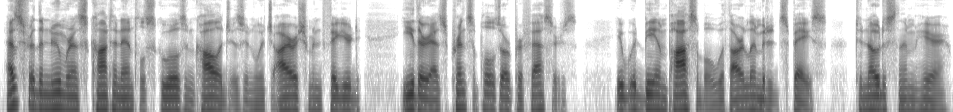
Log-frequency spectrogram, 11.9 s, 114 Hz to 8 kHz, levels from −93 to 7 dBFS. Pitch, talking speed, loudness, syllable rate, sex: 100 Hz, 145 wpm, -25 LUFS, 5.2 syllables/s, male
